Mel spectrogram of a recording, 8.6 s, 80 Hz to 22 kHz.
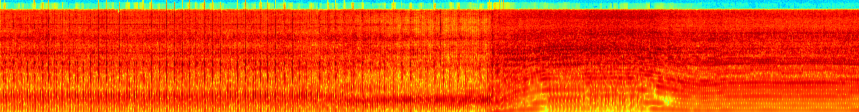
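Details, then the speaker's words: Modified Stihl 193T climbing saw (muffler mod, ~8–9° timing advance, limiters removed, 93 non-E fuel, 16-inch bar, PS3 .050 full-chisel chain) cutting a log: rattly loaded buzz while cutting, then frees up to clean steady high rev; healthy. "But anyway, I'm going to run it for you and do a cut in the log."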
